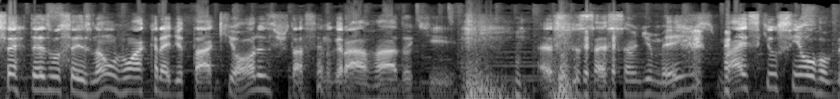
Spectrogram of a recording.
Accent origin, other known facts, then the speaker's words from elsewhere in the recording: Paraná, Brazil; sou do interior do Paraná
